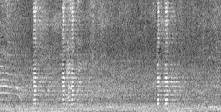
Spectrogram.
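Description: Electronic horn of a children's battery-powered ride-on toy jeep giving short beeps: a couple of beeps about a second in and a quick pair near the end, over the murmur of a crowd.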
